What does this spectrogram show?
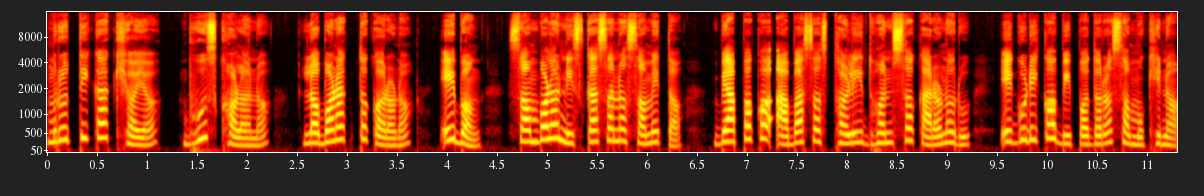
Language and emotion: Odia, neutral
